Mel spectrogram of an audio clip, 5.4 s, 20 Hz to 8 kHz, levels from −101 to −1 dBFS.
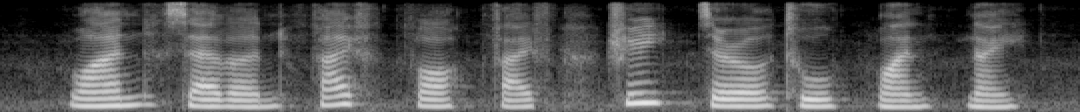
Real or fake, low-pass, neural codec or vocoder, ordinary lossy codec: fake; 7.2 kHz; codec, 24 kHz, 6 kbps, HILCodec; none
